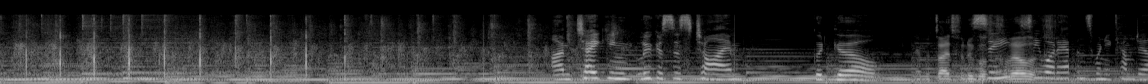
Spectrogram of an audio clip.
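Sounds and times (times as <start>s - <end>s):
audience applause: 0.0s - 6.2s
speech: 5.6s - 7.6s, 8.2s - 11.4s.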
